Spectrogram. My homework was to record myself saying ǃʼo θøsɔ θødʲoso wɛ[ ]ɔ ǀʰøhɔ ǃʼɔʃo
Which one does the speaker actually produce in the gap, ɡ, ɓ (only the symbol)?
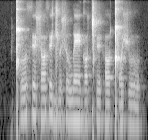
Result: ɡ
